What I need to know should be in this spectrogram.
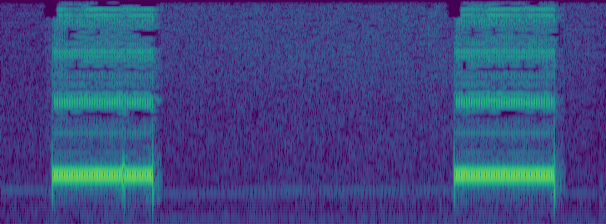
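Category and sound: signal or alarm, telephone ringback tone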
